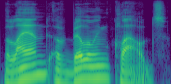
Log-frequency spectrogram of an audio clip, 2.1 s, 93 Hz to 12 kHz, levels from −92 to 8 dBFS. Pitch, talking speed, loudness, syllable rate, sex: 120 Hz, 140 wpm, -17 LUFS, 3.5 syllables/s, male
